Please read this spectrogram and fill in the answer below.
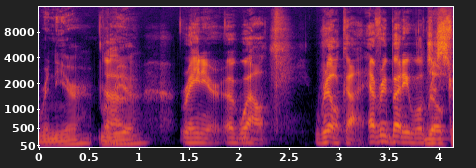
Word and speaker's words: Rilke: I think you started off great in your book with this quote from, am I pronouncing the name Rainier? Rilke. Everybody will just, Rilke.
